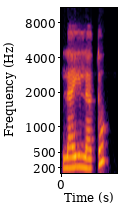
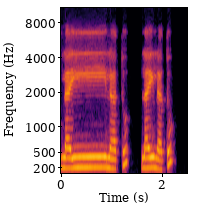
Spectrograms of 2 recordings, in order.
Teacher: this is haruf leen, not haruf madda, so you're not supposed to prolong the sound for that long. Just read it normally, laylatu, instead of reading laylatu, laylatu.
